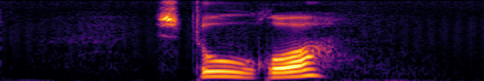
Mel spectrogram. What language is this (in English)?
Norwegian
